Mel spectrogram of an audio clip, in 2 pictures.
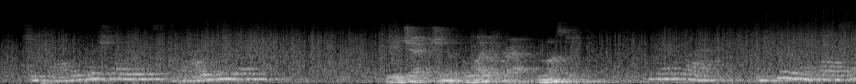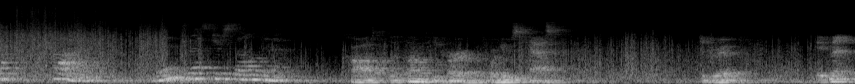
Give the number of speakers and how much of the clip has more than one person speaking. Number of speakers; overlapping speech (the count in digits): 2, no overlap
